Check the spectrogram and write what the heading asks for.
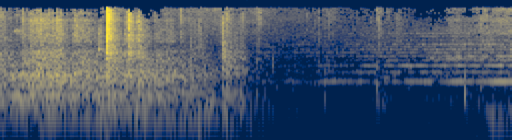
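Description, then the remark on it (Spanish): A storeroom door slides and thuds shut amid rustling noise, with a couple of sharp knocks early on, then the sound settles into a low steady hum with faint ticks. “Cierra la puerta del almacén.”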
